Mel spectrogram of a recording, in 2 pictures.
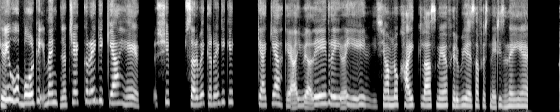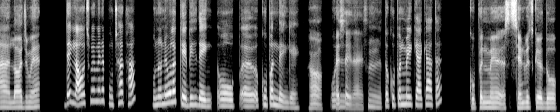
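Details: Adult woman; normal speech.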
